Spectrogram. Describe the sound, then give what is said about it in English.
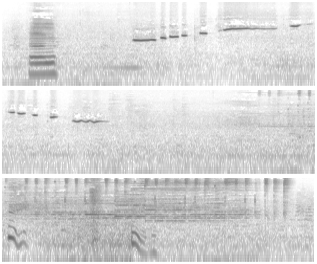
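An alarm goes off: a chirpy, whistle-like melody of rising and falling tones, then after a pause a dense, buzzing electronic ringing that keeps going loudly to the end. “Is that your alarm?”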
